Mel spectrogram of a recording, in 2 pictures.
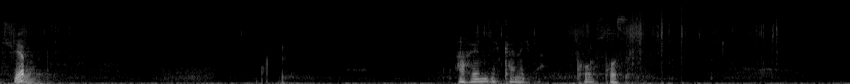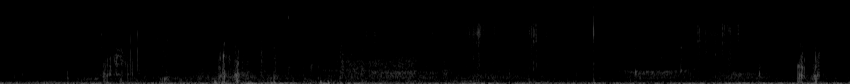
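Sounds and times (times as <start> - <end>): soft rustles: 0.0 - 3.8, 4.5 - 8.6, 9.6 - 14.6, 15.4 - 16.1
sipping and swallowing beer: 14.5 - 17.0.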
